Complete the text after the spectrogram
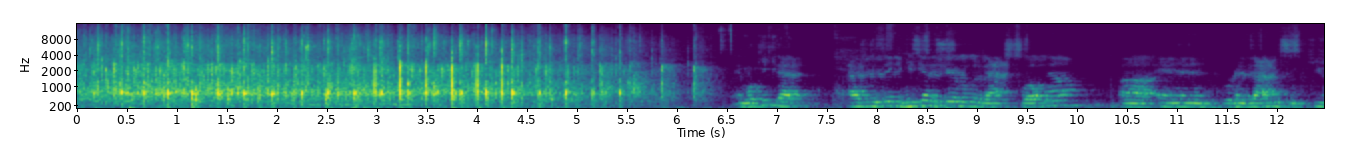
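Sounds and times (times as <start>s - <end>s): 
audience applause welcoming a speaker at a church gathering: 0.0s - 6.4s
speech: 11.3s - 12.4s.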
